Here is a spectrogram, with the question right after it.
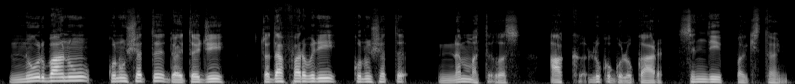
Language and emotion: Kashmiri, neutral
